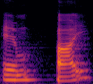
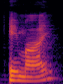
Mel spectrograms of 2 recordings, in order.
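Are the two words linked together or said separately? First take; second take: separate; linked. First: The two words are said separately. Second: The consonant links straight into the vowel.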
